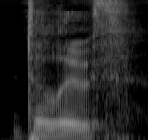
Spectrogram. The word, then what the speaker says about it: Duluth: Is it Duluth? Duluth? – Duluth.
